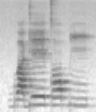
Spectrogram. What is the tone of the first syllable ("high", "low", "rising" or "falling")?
low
